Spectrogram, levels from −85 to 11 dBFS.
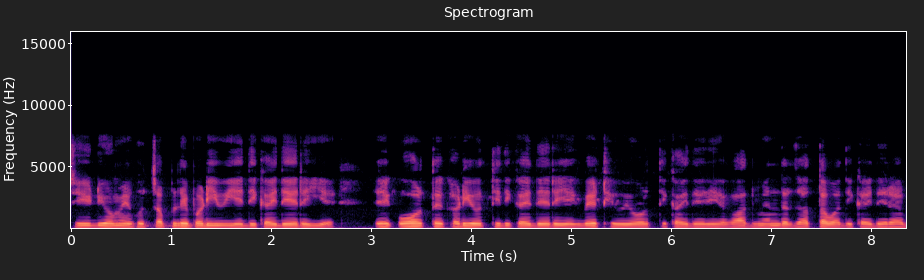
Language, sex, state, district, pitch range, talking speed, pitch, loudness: Hindi, male, Rajasthan, Bikaner, 125-130 Hz, 250 wpm, 125 Hz, -16 LUFS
